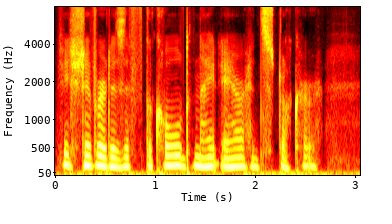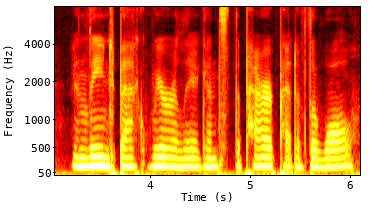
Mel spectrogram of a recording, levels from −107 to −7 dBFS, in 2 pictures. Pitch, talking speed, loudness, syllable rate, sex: 160 Hz, 205 wpm, -16 LUFS, 5.4 syllables/s, female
